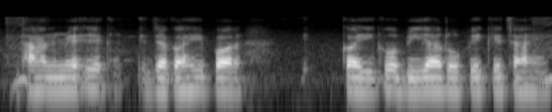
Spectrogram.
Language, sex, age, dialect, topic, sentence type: Bhojpuri, male, <18, Northern, agriculture, question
